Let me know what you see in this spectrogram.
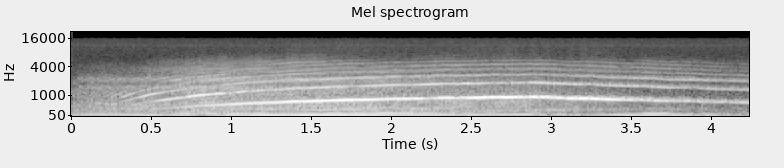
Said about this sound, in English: It's the ambulance. Stand back, please. The ambulance is coming.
